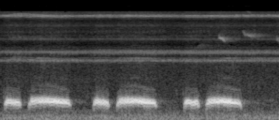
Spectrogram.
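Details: Tekukur (spotted dove), a trained bird proven against wild birds, giving clear low coos in short-long pairs, three pairs in quick succession, with faint high chirps from another bird near the end.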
